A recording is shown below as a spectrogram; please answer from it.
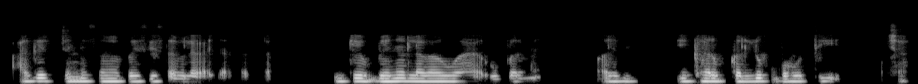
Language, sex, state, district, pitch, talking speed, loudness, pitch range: Hindi, male, Bihar, Jahanabad, 140 Hz, 150 wpm, -18 LUFS, 135-145 Hz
